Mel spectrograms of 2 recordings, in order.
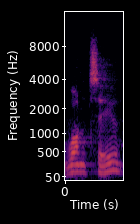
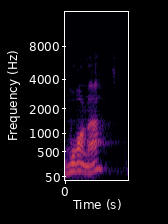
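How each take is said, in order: First: The two words are said fully and separately. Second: The words are blended into one reduced form. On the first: "Instead of want to" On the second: "He said wanna"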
